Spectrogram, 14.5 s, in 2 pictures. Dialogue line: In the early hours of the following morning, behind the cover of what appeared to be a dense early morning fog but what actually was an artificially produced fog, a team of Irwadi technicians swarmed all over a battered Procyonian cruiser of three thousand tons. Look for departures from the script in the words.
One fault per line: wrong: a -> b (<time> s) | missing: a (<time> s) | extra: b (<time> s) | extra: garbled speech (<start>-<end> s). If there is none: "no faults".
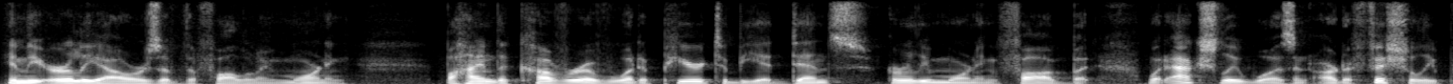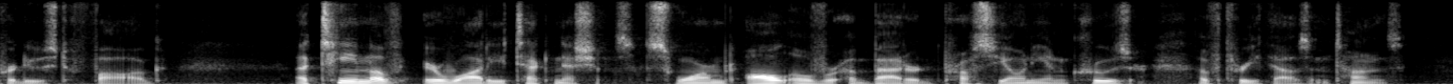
no faults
